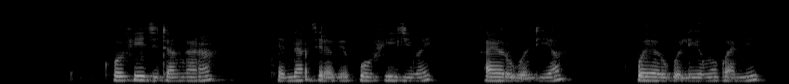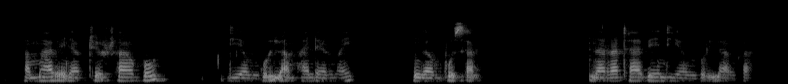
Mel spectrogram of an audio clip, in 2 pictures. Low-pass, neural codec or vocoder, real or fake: 7.2 kHz; none; real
